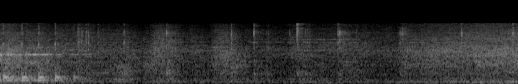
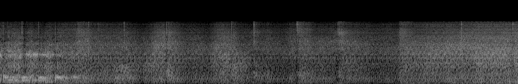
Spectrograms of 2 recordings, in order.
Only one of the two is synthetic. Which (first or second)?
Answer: second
